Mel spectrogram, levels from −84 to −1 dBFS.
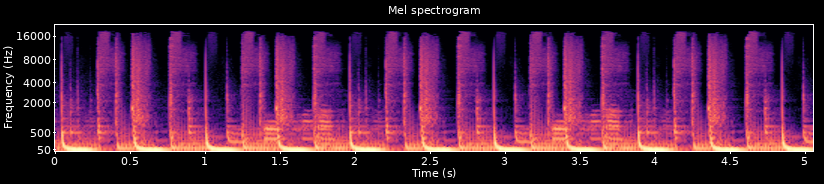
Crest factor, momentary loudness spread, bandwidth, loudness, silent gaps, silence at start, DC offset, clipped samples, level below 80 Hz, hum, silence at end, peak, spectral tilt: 8 dB; 2 LU; 17.5 kHz; -12 LUFS; none; 0 s; under 0.1%; under 0.1%; -10 dBFS; none; 0 s; 0 dBFS; -6 dB/octave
